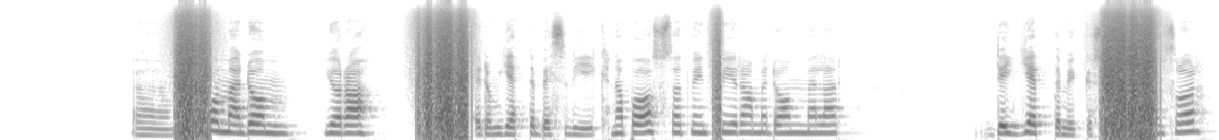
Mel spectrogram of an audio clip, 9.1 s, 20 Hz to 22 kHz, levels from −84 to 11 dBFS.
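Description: At 1.11–1.80 s, 2.99–3.68 s, 5.28–5.46 s and 8.06–8.89 s the speech is hit by short swishes of static: wireless microphone noise hits. Multipath reflections cancel the FM radio signal, so receiver noise rises over the voice.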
